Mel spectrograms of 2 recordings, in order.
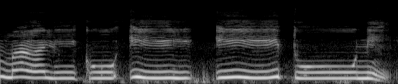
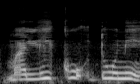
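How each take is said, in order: First: The vowel before tuni is drawn out long. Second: The vowel before tuni is kept short. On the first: The speaker calls it right. "jadikan dia mak badal" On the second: The speaker calls it wrong.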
